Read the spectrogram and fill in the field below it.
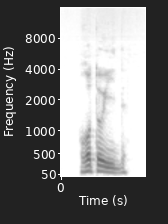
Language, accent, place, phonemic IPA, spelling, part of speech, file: French, France, Lyon, /ʁɔ.tɔ.id/, rotoïde, adjective, LL-Q150 (fra)-rotoïde.wav
- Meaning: rotational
